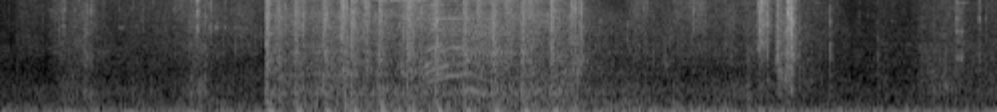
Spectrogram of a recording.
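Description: A rifle fires a rapid burst of shots indoors.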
